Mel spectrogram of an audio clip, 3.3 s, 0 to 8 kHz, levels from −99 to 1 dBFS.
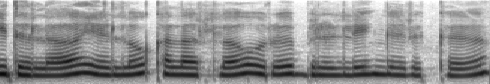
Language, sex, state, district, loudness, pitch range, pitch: Tamil, female, Tamil Nadu, Nilgiris, -15 LUFS, 220-245 Hz, 230 Hz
